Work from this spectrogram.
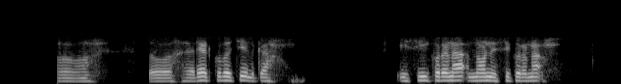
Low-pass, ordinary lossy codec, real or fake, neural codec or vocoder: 3.6 kHz; none; real; none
